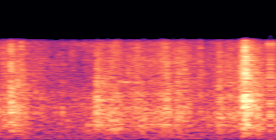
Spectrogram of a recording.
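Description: Rustling and handling noises from an old handbag being opened and its paper-wrapped contents taken out, with a sharp click near the end.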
